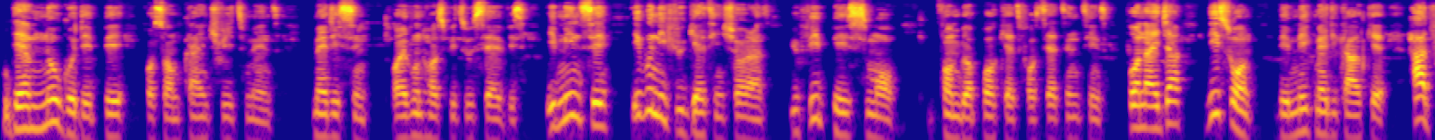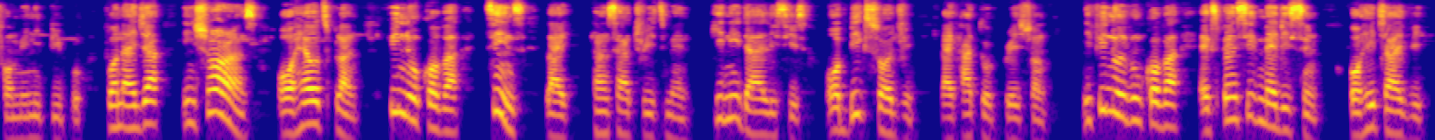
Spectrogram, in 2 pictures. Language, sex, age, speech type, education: Nigerian Pidgin, male, 15-29, spontaneous, tertiary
